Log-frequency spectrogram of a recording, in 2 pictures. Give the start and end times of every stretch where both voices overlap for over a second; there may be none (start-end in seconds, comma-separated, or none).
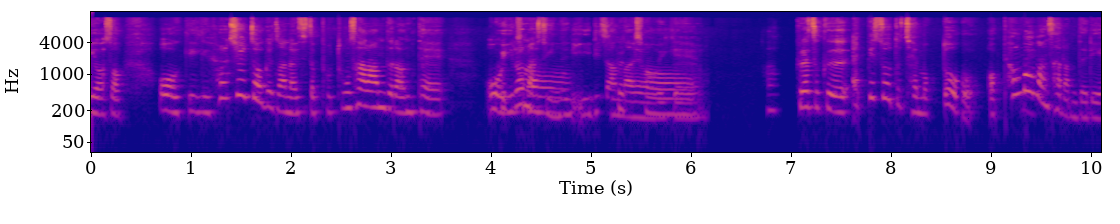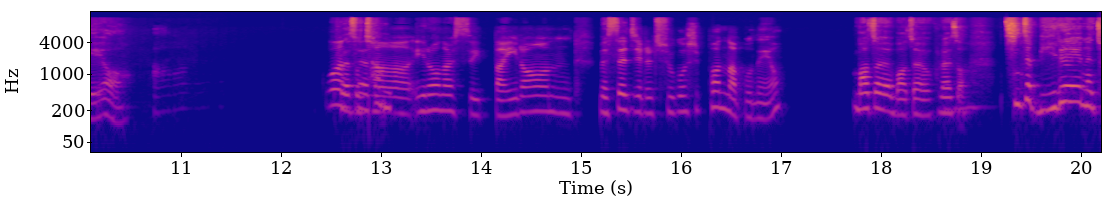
4.0-6.1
